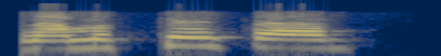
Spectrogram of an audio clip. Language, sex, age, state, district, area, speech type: Telugu, female, 45-60, Andhra Pradesh, Eluru, rural, conversation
